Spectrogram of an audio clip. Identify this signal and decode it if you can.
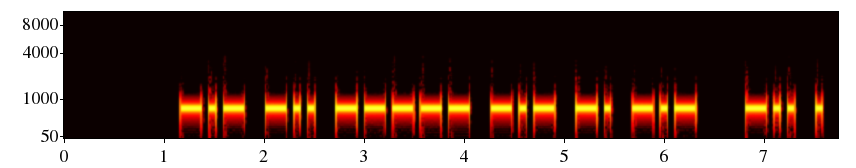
Morse code, heard as a keyed tone, about 17 wpm, 700 Hz. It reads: KD0KNK DE
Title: USA Callsign DE Callsign - 6 Characters - 17wpm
